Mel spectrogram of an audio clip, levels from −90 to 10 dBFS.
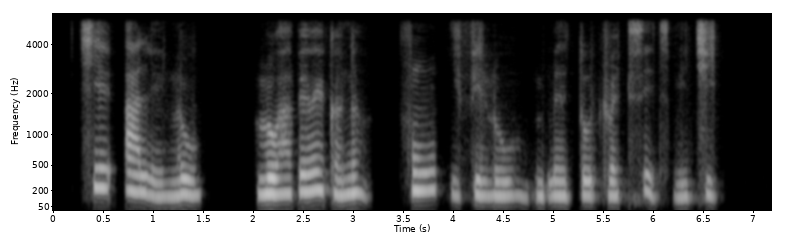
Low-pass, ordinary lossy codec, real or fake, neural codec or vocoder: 5.4 kHz; AAC, 48 kbps; fake; codec, 16 kHz, 0.8 kbps, ZipCodec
